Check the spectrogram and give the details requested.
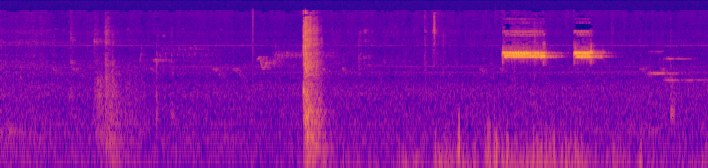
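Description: Ambience around a stopped express electric train at a station platform: a low rumble throughout, one loud sharp burst about three seconds in, and two short high beeps near the end.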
